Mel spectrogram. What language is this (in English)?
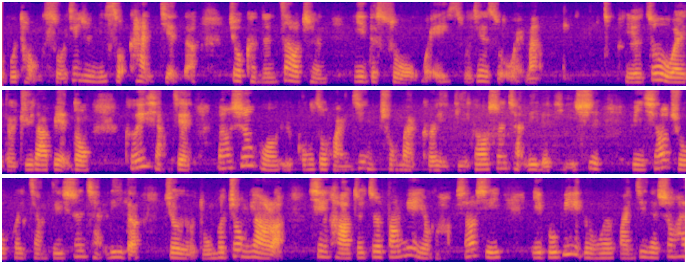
Chinese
